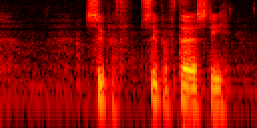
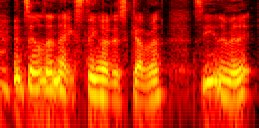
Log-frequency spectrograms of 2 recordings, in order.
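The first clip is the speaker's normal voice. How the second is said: laughing sign-off; 7 semitones higher, 6 dB louder than usual. Real, not acted. Signing off after the discovery.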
